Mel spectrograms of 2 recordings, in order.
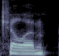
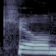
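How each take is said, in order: First: The word is said as two syllables. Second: The word is said as one syllable. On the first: The speaker calls it wrong. "I keep mispronouncing it, like I do Killin" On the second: The speaker calls it right. "it's a kiln"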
